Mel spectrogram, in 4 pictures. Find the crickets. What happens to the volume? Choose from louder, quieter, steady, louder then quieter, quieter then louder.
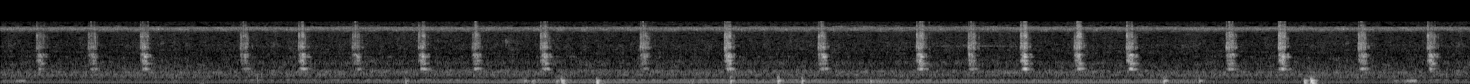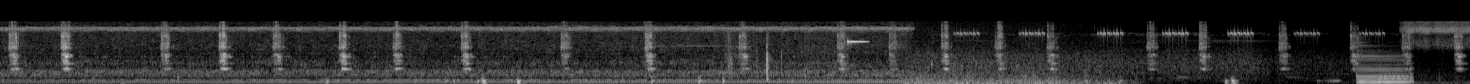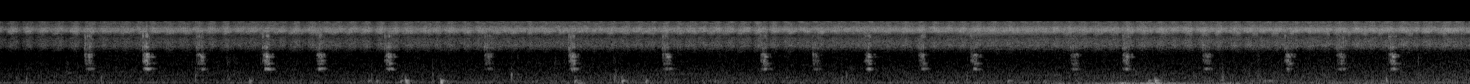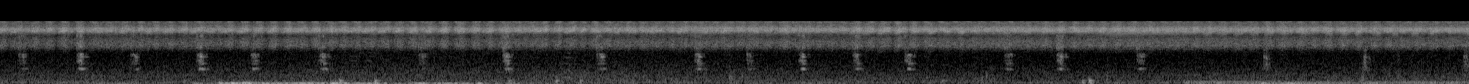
louder.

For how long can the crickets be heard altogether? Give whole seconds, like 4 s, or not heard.
59 s.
